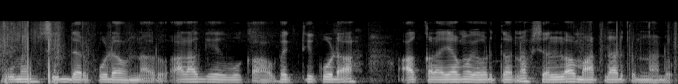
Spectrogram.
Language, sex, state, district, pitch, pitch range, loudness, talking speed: Telugu, female, Andhra Pradesh, Sri Satya Sai, 115 Hz, 110-120 Hz, -21 LUFS, 115 wpm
